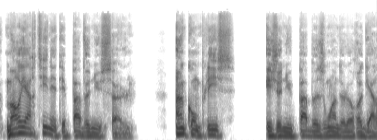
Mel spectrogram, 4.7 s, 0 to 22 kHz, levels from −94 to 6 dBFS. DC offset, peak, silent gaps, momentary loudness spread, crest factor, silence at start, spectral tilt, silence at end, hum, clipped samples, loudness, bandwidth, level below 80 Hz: under 0.1%; -4 dBFS; none; 7 LU; 20 dB; 0 s; -5 dB/octave; 0 s; none; under 0.1%; -24 LUFS; 16 kHz; -36 dBFS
